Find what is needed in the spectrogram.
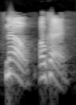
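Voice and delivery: ordinary talk, nothing marked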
